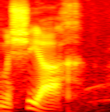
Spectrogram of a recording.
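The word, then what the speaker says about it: Mashiach (מָשִׁיחַ): we'd be saying out loud a word that is pronounced Mashiach. You say, preacher, that almost sounds like Messiah, because it is.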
